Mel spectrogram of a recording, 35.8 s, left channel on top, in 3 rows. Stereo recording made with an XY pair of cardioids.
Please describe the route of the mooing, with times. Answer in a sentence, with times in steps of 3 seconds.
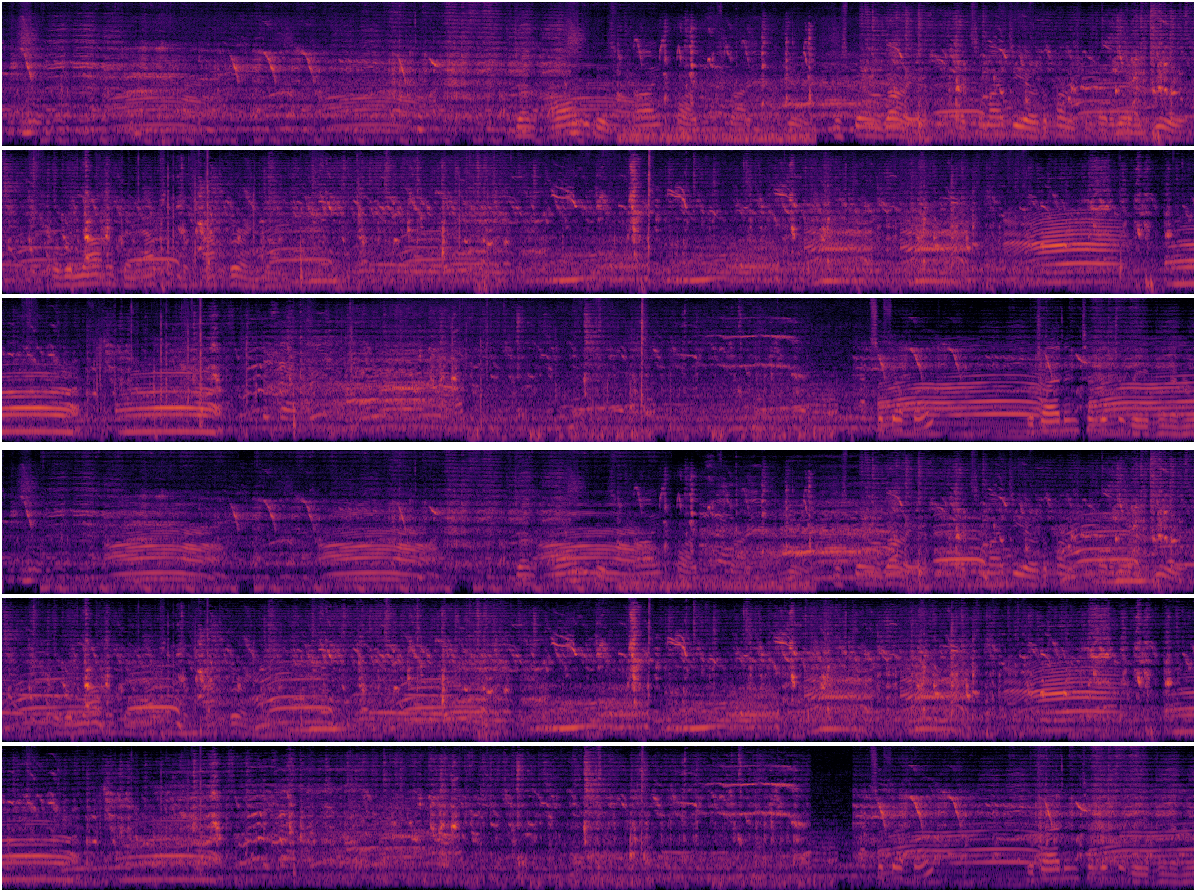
You can hear the mooing on the right from 0 s, in the centre from 18 s and on the left from 21 s.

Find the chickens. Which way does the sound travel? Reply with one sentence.
You can hear the chickens travel towards the right.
